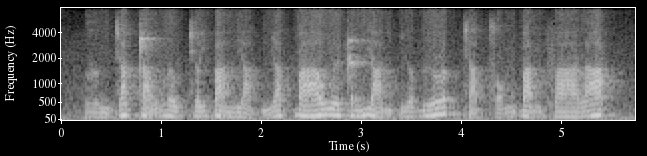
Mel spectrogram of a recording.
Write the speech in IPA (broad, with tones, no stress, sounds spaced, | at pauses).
ɣ ə˨˩ ŋ c a˦˥ k̚ ʈ a˨˩˦ w ɣ ə˧ w c ə˧˥ j ɓ a˧ n j a˨˩ t̚ ɲ a˦˥ t̚ ɓ aː˧˥ w ɨ˧ ʈ ə˧˥ ŋ j a˨˩ n ʔ i˧ ə̯ ɓ ɨ˧˥ ɹ ə˦˥ k̚ c a˨˩ t̚ s ɔ˧˥ ŋ ɓ a˧ ŋ f aː˧ l a˦˥ k̚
